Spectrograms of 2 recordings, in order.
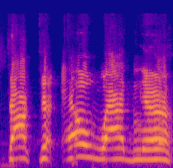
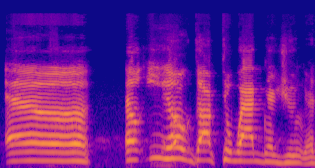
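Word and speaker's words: El Hijo del Dr. Wagner Jr.: That's Dr. L. Wagner. I think, how do you say it? El Hijo Dr. Wagner Jr. That's how you say it. I said it wrong the first time.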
